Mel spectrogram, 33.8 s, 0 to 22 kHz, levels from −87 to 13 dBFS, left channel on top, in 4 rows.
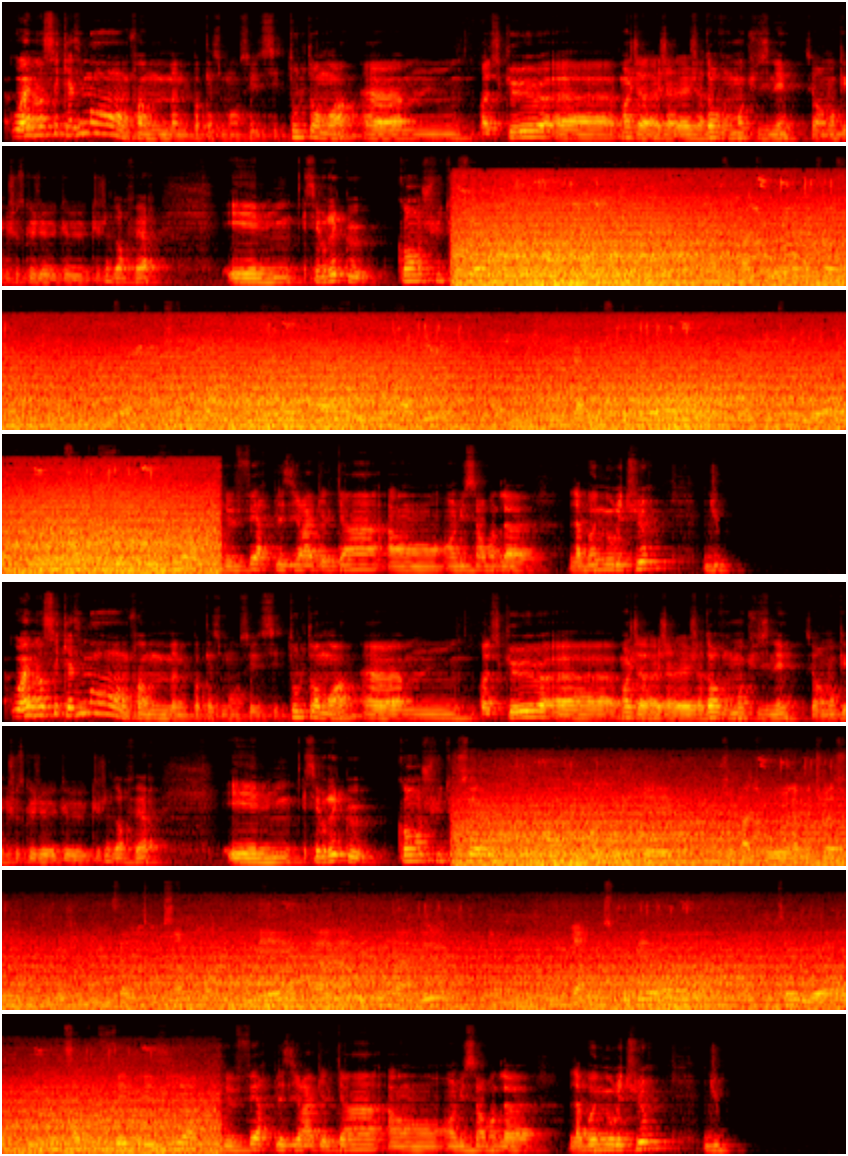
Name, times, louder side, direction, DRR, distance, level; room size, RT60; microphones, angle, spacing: voice 1, 0.0-13.6 13.9-15.3 15.6-24.3 24.6-30.7 31.0-32.5, right 1 dB, 5° right, 1.6 m, -29 dB
sound 1, 12.9-27.5, left 4 dB, 65° left, 0.5 m, -22 dB
13.0 x 12.0 x 2.4 m
head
